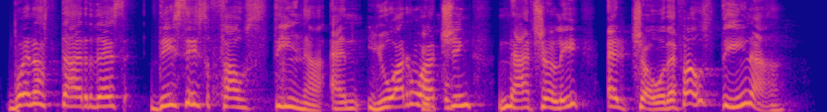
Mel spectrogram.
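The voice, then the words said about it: High voice, Rita Moreno accent. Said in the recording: “With this high voice ... doing my West Side Story, Rita Moreno accent”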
